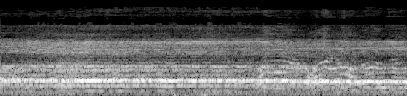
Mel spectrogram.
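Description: A group of men chanting a Sufi zikr together, many voices holding one steady chanted pitch, with a few higher voices wavering above it in the second half.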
